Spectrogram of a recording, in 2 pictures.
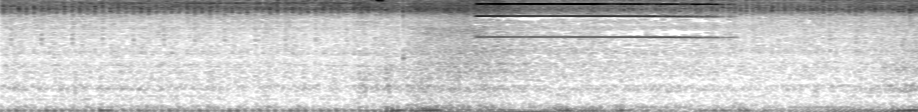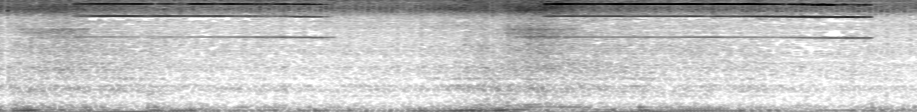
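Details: Engine revved three times, each rev bringing a thin high whistle over the engine that fades as revs drop; it started today. The owner suspects a vacuum leak and doesn't think it's the alternator; the source is unconfirmed.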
